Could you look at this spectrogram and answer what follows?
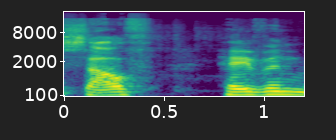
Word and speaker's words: Southaven: she really don't or South Haven I call it South Haven instead of South Haven because there's only one H so you got to say South Haven or South Haven okay folks or Mimi's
